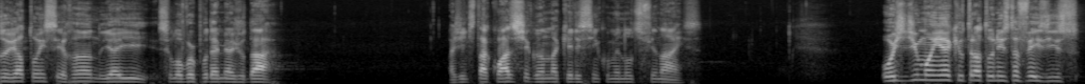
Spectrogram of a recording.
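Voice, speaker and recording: A young man from Brazil preaching at a church service in an animated, conversational way, often acting out dialogue. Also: fairly high pitch. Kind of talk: sermon.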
